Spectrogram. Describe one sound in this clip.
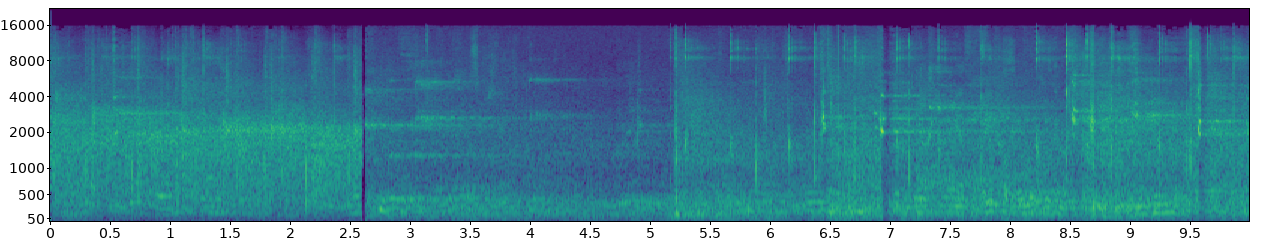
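A table tennis ball clicks back and forth off paddles and a table, echoing in a large hall.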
